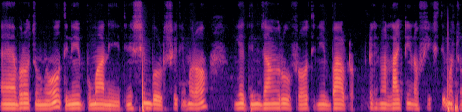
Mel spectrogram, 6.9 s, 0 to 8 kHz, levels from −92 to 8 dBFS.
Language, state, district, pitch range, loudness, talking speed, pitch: Kokborok, Tripura, West Tripura, 105-115 Hz, -21 LUFS, 225 wpm, 110 Hz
